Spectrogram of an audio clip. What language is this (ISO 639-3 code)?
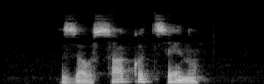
slv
